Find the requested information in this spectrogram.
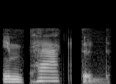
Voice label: "impacted", English

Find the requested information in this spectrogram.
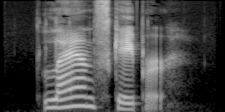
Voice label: "landscaper", English

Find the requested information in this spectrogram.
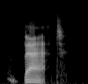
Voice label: "bat", English

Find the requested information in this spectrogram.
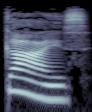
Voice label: "guise", spelling

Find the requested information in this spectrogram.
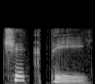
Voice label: "chickpea", English

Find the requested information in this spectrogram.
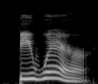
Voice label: "beware", English

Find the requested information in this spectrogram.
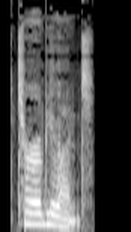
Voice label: "turbulent", voice

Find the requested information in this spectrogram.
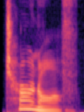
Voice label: "turn-off", voice

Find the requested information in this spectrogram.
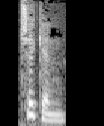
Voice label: "chicken", spelling

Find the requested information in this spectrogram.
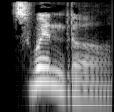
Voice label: "swindle", English word

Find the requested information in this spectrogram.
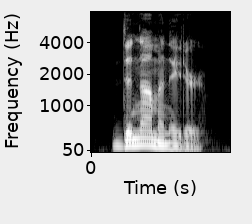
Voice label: "denominator", English

